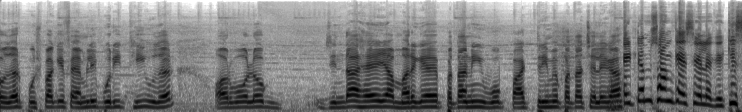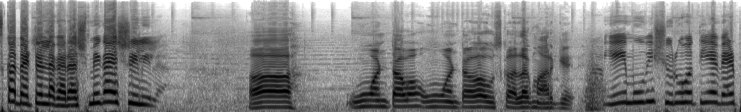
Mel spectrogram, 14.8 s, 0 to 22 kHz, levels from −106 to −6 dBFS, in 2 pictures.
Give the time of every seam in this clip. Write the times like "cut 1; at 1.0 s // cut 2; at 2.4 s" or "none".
cut 1; at 6.2 s // cut 2; at 13.5 s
